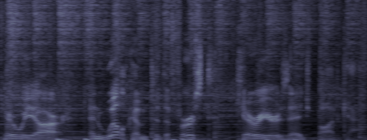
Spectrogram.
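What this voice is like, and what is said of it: Announcer voice. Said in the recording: “does his announcer voice”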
